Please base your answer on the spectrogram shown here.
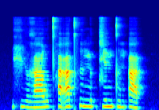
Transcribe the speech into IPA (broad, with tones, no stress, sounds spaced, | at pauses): x i̤˨˩ ə̯ ɣ aː˨˦ w t̪ʰ a̰ː˧˥ t̪ʰ ɨ˧ ŋ ə˨˩ t̚ t͡ɕ e˧ ŋ t̪ ɨ˨˦ m ʔ a˨˩ t̚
